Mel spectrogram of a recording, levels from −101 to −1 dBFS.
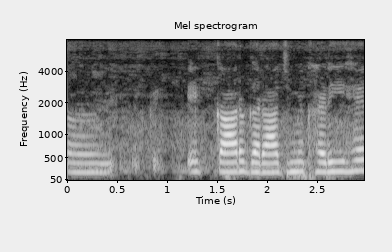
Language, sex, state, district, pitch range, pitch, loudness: Hindi, female, Uttar Pradesh, Gorakhpur, 195-210 Hz, 200 Hz, -17 LUFS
